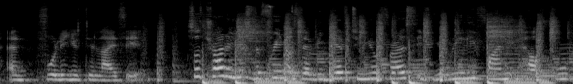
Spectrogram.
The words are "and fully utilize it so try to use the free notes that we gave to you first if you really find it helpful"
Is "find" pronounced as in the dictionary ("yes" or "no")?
yes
